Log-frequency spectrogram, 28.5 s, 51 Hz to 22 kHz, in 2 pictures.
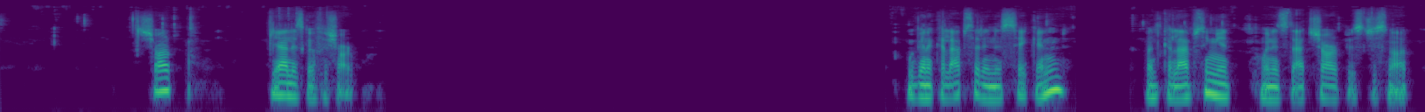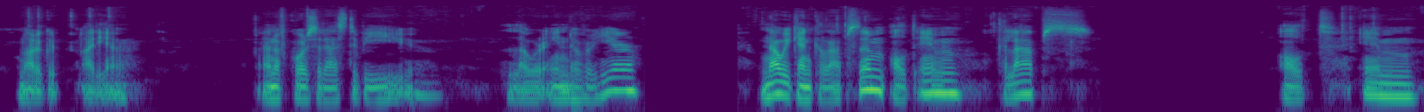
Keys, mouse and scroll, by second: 1.4 s, 11.4-14.6 drag, 13.2 s, 22.7 alt+m, 25.3 click, 27.7-28.4 middle drag.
